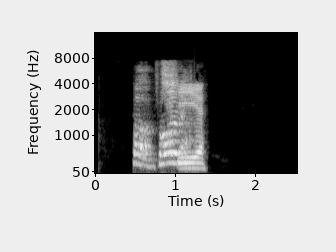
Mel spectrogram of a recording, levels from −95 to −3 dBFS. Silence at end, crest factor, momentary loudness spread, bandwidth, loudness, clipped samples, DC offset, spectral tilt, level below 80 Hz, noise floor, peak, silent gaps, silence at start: 1.15 s; 18 dB; 10 LU; 7.8 kHz; -14 LUFS; under 0.1%; under 0.1%; -4 dB/octave; -62 dBFS; under -90 dBFS; 0 dBFS; none; 0.45 s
